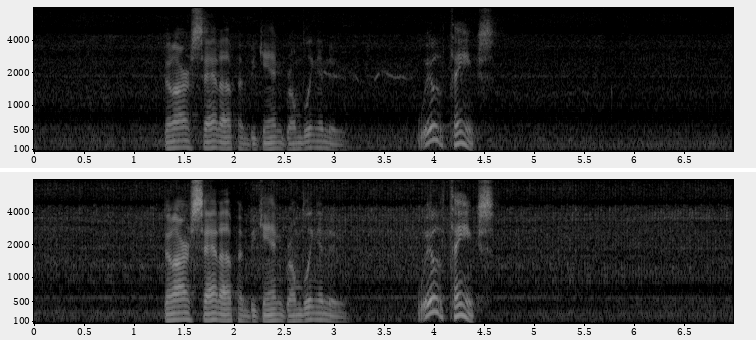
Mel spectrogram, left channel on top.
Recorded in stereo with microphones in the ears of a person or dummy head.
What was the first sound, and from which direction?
A man speaking, 20° right (ahead or behind).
